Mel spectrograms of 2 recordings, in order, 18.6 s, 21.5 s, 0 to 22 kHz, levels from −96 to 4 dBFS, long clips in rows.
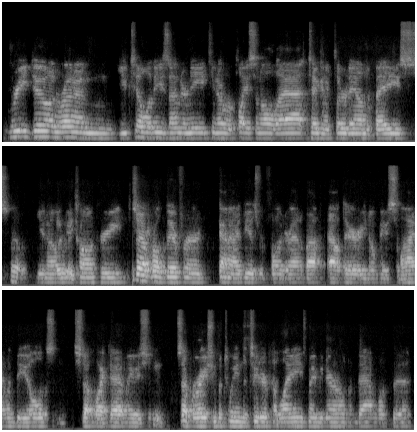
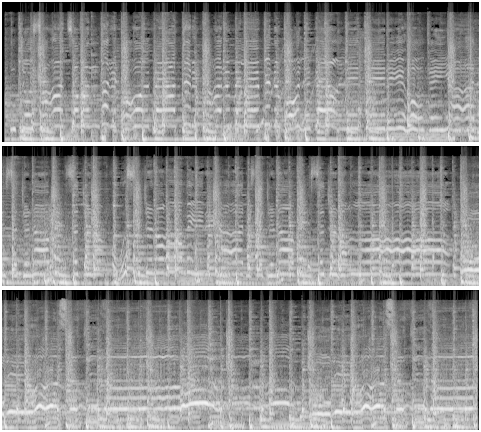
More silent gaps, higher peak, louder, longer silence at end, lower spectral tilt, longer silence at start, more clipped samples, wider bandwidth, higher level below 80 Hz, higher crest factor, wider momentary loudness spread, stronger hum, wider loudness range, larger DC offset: neither; second, -10 dBFS vs 0 dBFS; second, -27 LUFS vs -7 LUFS; about the same, 0.05 s vs 0 s; about the same, -5.5 dB/octave vs -4.5 dB/octave; about the same, 0.1 s vs 0.05 s; second, under 0.1% vs 1%; second, 12.5 kHz vs 17.5 kHz; second, -70 dBFS vs -24 dBFS; first, 18 dB vs 8 dB; first, 9 LU vs 4 LU; neither; about the same, 2 LU vs 2 LU; neither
